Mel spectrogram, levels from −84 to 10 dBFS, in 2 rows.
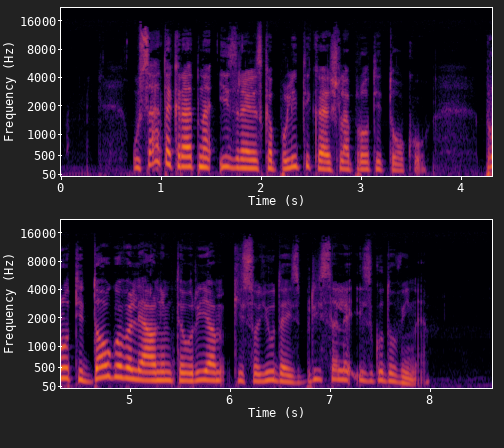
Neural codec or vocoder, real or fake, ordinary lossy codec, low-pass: vocoder, 44.1 kHz, 128 mel bands every 256 samples, BigVGAN v2; fake; MP3, 64 kbps; 19.8 kHz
